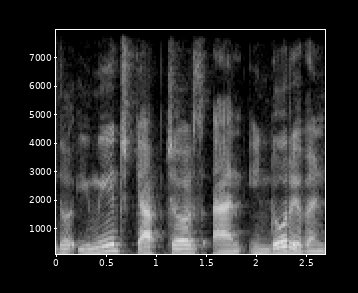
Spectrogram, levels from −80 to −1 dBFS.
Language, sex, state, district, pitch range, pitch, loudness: English, male, Karnataka, Bangalore, 110-145 Hz, 135 Hz, -18 LUFS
